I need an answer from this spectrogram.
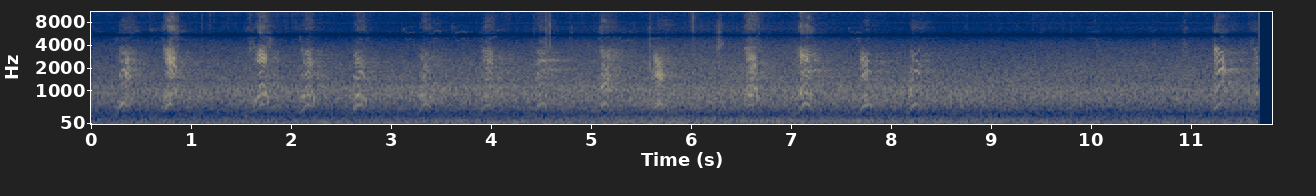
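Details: A Cockapoo and a Labrador whining together, giving a long busy run of short, repeated high yips and whimpers roughly every half second. Some voices are faintly audible underneath, with a constant low rumble.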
